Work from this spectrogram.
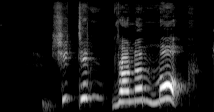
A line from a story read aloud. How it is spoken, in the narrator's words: shouted Hermione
